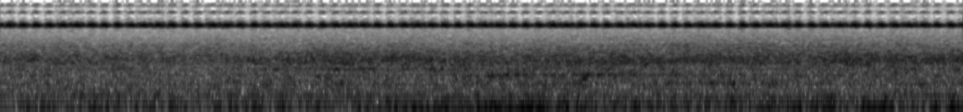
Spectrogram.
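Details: Crickets at night in Walnut, California keep up a high, even, pulsed chirping, about three pulses a second throughout, with a second thin upper tone and gentle background hum.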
